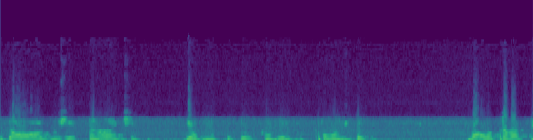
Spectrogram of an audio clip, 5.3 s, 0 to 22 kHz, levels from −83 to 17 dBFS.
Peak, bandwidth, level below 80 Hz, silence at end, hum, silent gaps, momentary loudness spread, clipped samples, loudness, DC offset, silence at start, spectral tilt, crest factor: -6 dBFS; 10.5 kHz; -44 dBFS; 0 s; none; none; 19 LU; under 0.1%; -19 LUFS; under 0.1%; 0 s; -7 dB/octave; 14 dB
